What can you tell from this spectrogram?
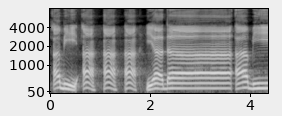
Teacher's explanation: টানের পর যে হামজাটা আছে এটাকে শক্ত করার যত্নবান হতে হবে, এটা অনেকে নরম হয়ে যায় আমাদের।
